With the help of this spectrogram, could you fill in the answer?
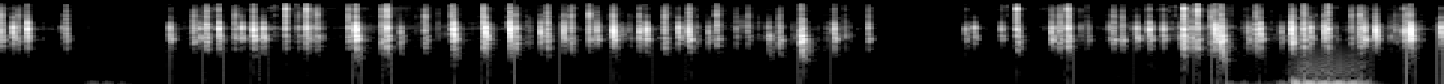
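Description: Fingertips type fast on a lit mechanical keyboard with an aluminum case and plastic keycaps, making rapid, bright, clicky key strikes. The typing comes in bursts with a brief pause near the start and another around the middle, each keystroke short and crisp with almost no low end.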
